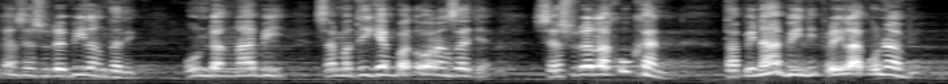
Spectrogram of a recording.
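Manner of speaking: high-pitched exasperated back-and-forth; flustered protest. Acted. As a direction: argue it out in an acted domestic fluster. Acted husband and wife argument.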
